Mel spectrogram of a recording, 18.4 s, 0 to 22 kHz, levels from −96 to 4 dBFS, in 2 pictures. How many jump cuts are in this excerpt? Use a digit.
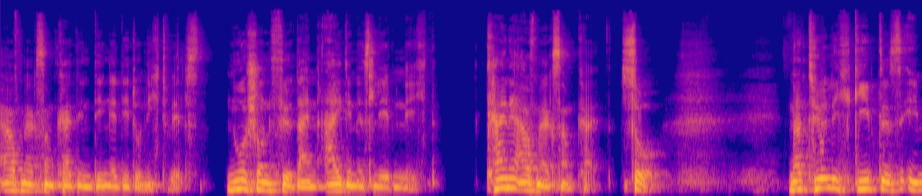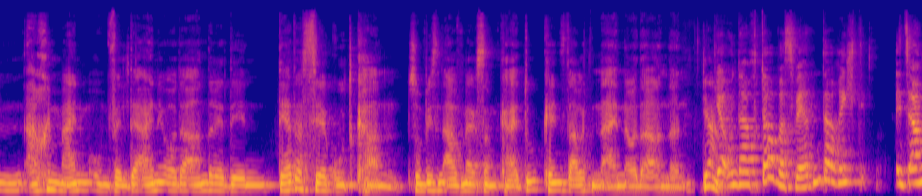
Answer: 2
